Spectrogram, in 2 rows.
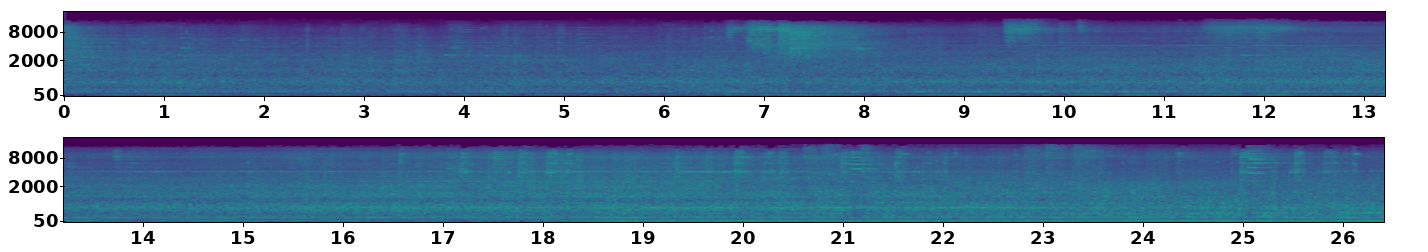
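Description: VIA Rail F40PH-2 diesel locomotive, with its EMD 16-cylinder two-stroke engine, rolling slowly past at the head of a passenger train, its steady low rumble growing louder about halfway through. The wheels squeal briefly a few times in the first half, and near the end the passing cars' wheels click over rail joints and switches.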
